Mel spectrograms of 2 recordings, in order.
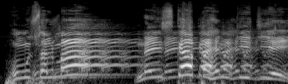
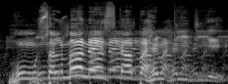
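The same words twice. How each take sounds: First: Declaimed shout. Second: Said in the usual way. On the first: Acted. Repeated, declaimed at full voice.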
